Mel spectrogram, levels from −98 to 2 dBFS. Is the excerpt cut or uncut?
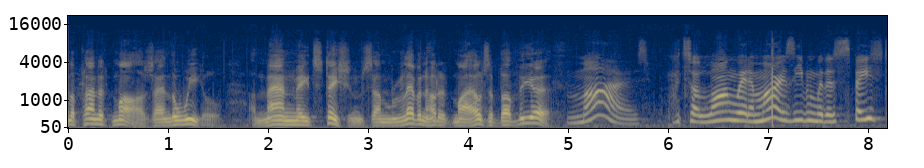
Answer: uncut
